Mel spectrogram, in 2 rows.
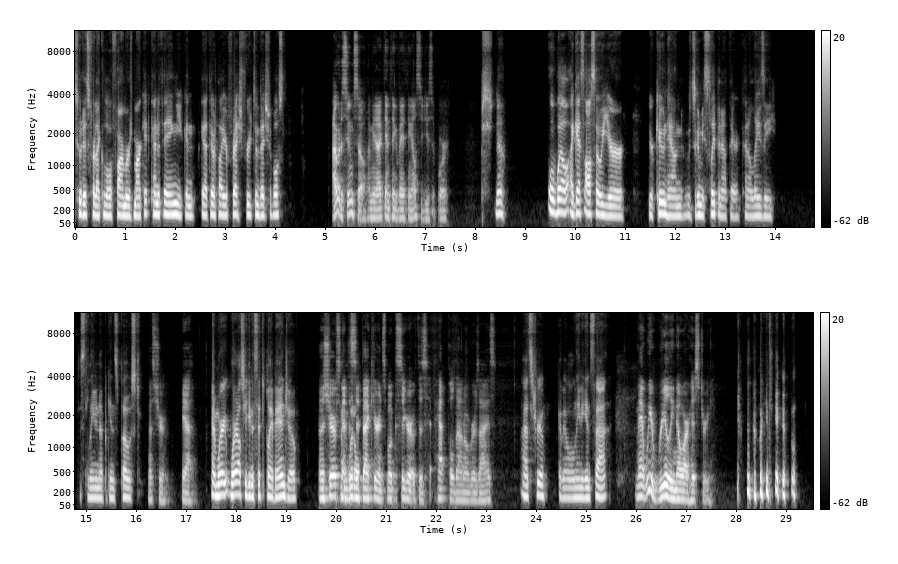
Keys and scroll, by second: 0.9 space, 3.5 b, 11.5 space.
